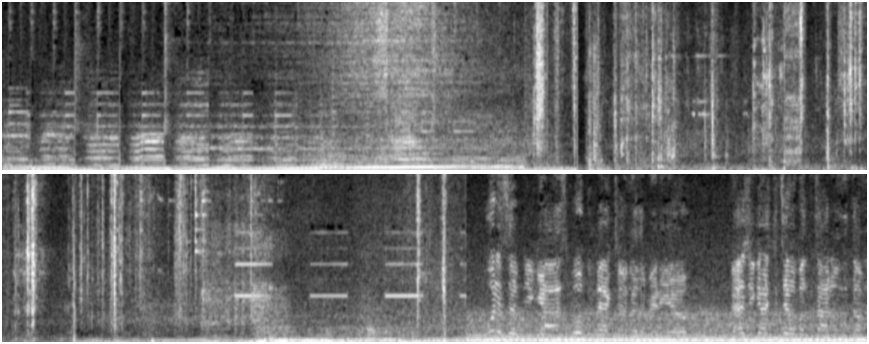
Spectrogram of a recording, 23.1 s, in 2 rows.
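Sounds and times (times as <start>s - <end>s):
car engine starting and idling: 0.0s - 7.8s, 11.3s - 23.0s
keys jangling: 12.6s - 14.6s
short electronic beeps: 14.3s - 17.8s.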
